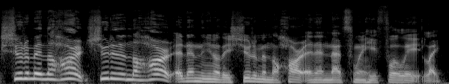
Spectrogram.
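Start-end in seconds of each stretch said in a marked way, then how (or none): 0.0-1.7 urgent yell. Retold or imitated. Guy yells to shoot.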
